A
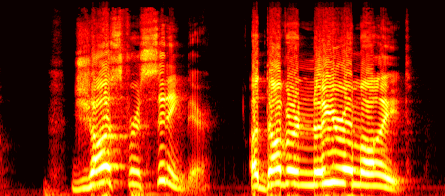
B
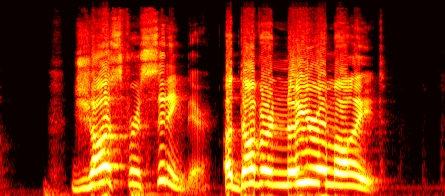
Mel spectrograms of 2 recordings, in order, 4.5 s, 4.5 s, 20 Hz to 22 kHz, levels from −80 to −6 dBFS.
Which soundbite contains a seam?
B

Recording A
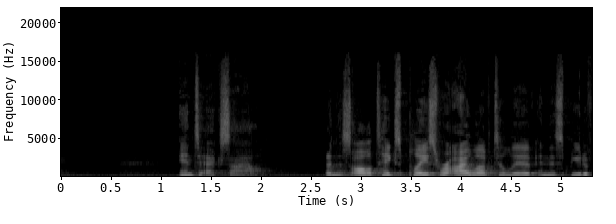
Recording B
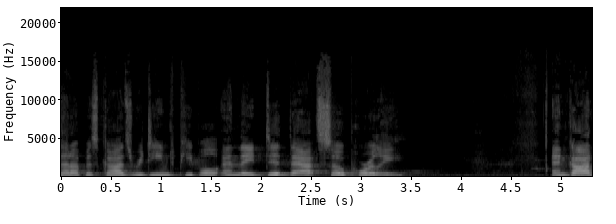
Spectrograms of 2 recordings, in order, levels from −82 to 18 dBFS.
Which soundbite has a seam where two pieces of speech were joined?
A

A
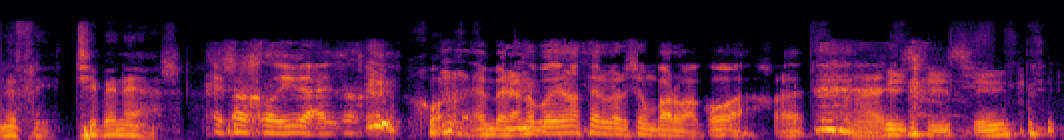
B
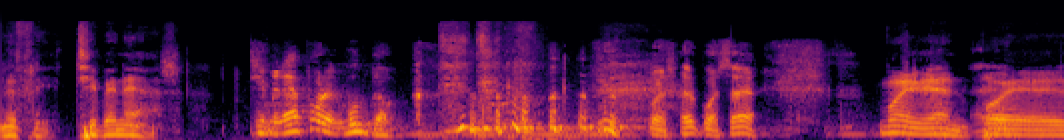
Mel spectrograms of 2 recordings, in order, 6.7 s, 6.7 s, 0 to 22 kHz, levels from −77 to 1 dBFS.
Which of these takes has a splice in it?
A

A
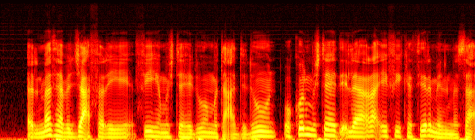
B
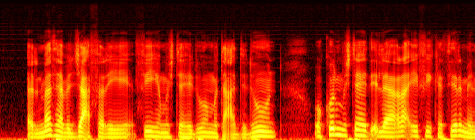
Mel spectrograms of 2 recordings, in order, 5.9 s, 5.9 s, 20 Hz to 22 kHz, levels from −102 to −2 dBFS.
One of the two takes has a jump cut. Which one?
A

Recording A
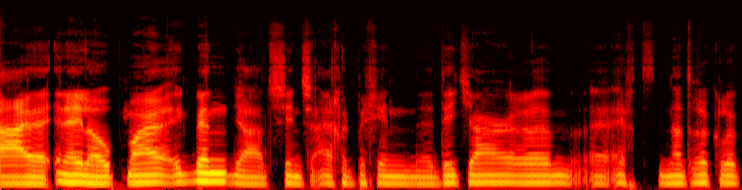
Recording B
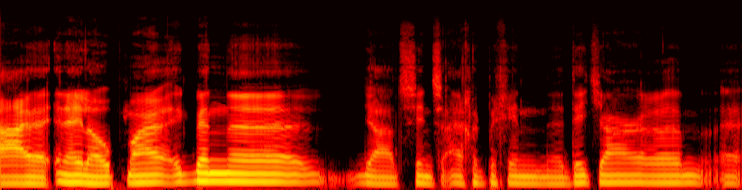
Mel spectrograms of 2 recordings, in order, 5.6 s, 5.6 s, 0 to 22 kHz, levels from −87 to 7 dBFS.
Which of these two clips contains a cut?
A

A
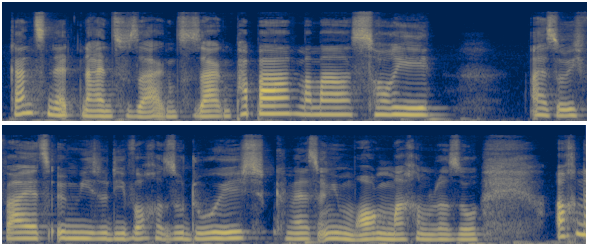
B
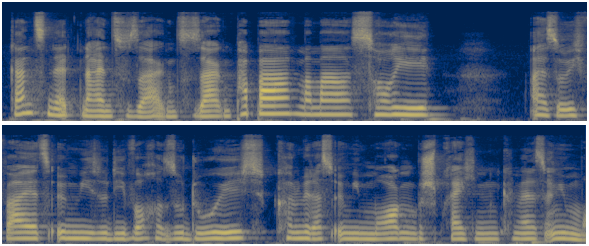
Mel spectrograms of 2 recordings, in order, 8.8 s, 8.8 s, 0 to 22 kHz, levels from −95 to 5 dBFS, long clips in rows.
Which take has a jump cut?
A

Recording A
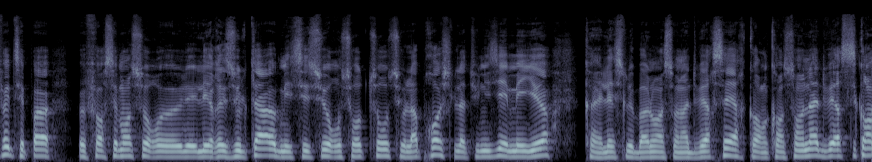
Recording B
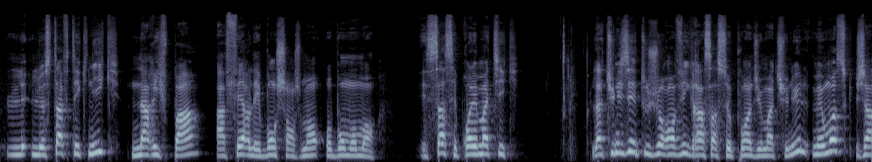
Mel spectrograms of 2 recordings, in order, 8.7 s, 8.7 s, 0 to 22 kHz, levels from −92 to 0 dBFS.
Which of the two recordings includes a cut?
B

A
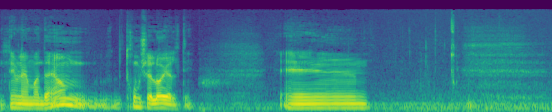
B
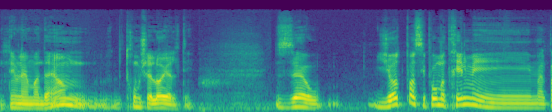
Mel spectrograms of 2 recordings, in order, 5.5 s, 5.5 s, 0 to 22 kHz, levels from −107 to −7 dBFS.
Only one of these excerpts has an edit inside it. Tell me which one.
B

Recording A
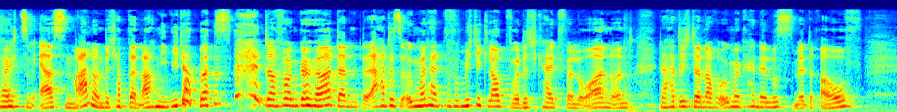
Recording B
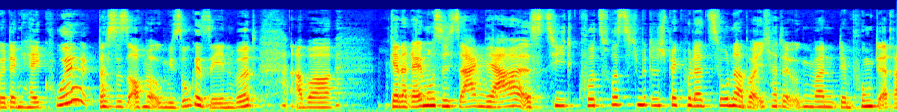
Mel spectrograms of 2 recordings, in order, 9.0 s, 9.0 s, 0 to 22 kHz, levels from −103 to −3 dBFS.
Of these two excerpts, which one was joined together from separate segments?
B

